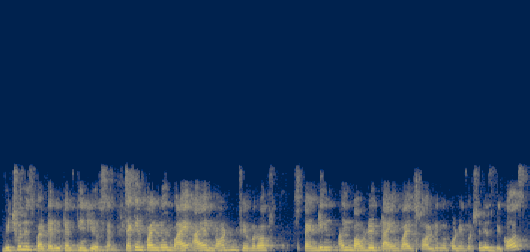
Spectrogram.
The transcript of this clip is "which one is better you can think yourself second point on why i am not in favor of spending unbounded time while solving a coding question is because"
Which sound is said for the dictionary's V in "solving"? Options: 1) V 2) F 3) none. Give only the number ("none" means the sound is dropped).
1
